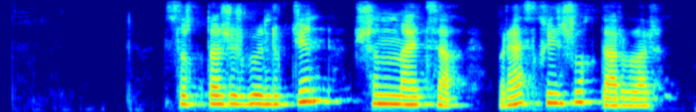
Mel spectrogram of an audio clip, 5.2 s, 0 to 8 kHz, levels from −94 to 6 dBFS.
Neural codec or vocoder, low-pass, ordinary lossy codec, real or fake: codec, 16 kHz, 4.8 kbps, FACodec; none; none; fake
